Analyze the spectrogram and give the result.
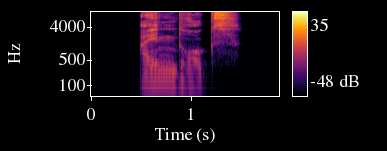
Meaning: genitive singular of Eindruck
- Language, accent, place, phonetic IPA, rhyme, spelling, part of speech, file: German, Germany, Berlin, [ˈaɪ̯nˌdʁʊks], -aɪ̯ndʁʊks, Eindrucks, noun, De-Eindrucks.ogg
